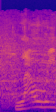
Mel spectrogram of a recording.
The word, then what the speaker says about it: Lauri: people that are wondering how do you pronounce the first name because you hear it a bunch of different ways it's like Kyle Lowry Lowry Market I'm so glad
